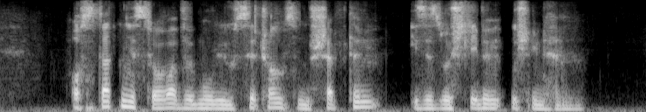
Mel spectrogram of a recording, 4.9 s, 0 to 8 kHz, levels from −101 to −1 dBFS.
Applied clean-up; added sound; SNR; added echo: neural diffusion model UNIVERSE++.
